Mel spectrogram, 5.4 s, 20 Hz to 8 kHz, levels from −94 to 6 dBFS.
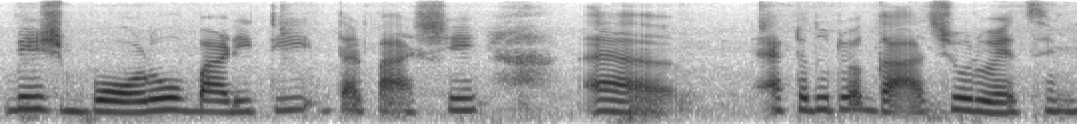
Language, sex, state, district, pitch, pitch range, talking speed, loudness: Bengali, female, West Bengal, Jhargram, 250 Hz, 230-260 Hz, 135 wpm, -19 LUFS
